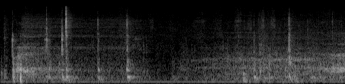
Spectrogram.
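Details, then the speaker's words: TEAC PD-H300C CD player: a steady low mains hum under handling clicks, suspected power-transformer buzz. The suggested fix is opening it and spraying the transformer with plastic spray (Kontakt Plastik 70) to silence it. "uh some Transformers are making this noise like more or so you can um open the screws and blowing in a plastic key a plastic spray and then the Transformers are silent again"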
